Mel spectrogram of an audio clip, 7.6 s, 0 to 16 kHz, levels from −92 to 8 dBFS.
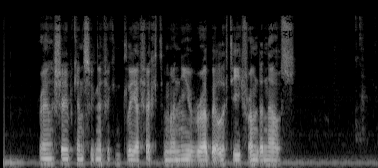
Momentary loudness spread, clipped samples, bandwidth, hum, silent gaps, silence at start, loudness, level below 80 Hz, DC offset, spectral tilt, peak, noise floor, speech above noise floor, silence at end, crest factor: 16 LU; under 0.1%; 11.5 kHz; none; none; 0.05 s; -27 LUFS; -54 dBFS; under 0.1%; -5.5 dB/octave; -8 dBFS; -53 dBFS; 27 dB; 1.55 s; 20 dB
